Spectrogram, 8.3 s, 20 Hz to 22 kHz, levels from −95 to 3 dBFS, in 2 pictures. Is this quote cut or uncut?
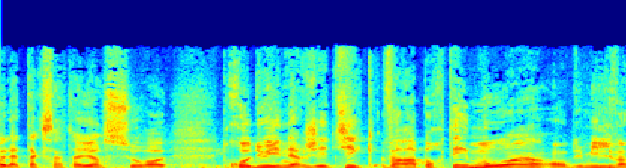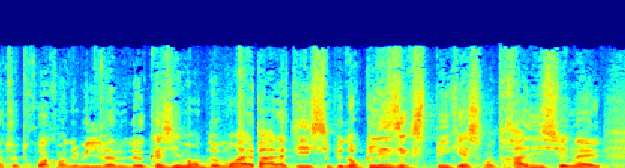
cut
